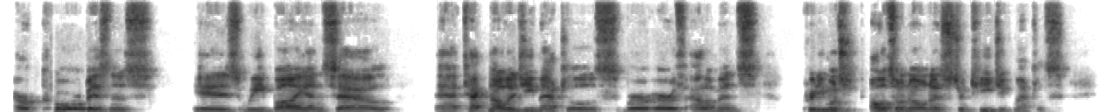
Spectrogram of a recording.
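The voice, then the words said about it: Irish accent. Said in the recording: “I'm in Ireland, as you can probably tell from the accent”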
